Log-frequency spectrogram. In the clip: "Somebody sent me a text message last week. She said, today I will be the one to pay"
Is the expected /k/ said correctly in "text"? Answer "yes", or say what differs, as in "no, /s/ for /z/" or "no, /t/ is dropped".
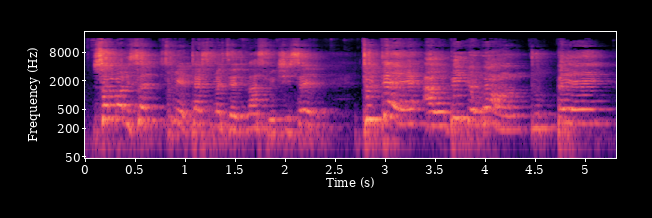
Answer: no, /k/ is dropped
